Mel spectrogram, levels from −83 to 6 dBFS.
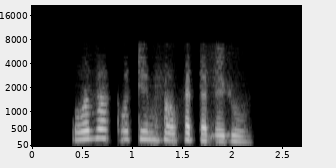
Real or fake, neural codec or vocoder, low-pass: fake; codec, 44.1 kHz, 0.9 kbps, DAC; 7.2 kHz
